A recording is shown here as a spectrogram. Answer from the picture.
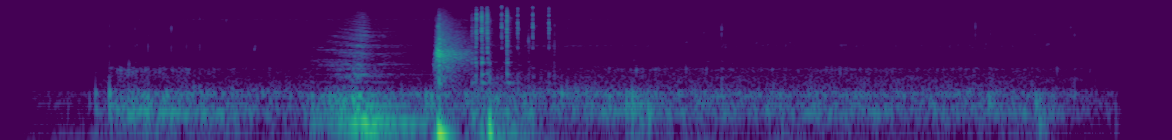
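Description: Logo-intro sound effects: a rising whoosh about two and a half seconds in, a sharp hit at about three and a half seconds followed by a quick run of glittery clicks, then a low lingering tail that fades out at the end.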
